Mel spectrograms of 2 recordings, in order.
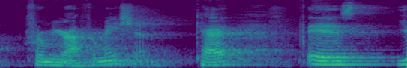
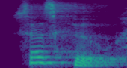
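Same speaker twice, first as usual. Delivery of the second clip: same question again, pitched much higher and pushier; indignant challenge; 10 semitones higher, 3 dB quieter than usual. Real, not acted. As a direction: fire it back high, daring anyone to answer. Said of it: "I hate those sayings".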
